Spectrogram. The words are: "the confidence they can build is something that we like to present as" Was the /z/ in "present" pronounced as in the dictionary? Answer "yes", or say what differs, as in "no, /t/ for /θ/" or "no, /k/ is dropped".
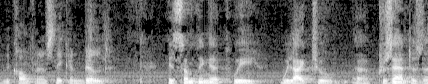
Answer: yes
